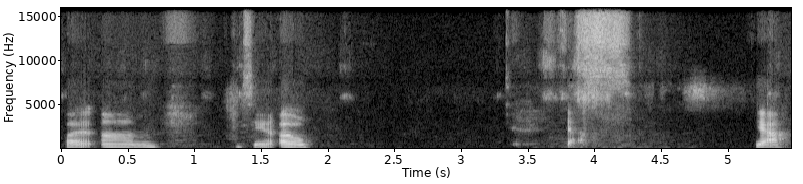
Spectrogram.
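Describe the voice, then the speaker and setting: Female book-chat host, informal and animated, thinking aloud in stops and starts, close dry sound. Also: sits low, very slow, vocal fry, no echo, rough recording. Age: adult, married with children. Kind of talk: casual book chat on a livestream.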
